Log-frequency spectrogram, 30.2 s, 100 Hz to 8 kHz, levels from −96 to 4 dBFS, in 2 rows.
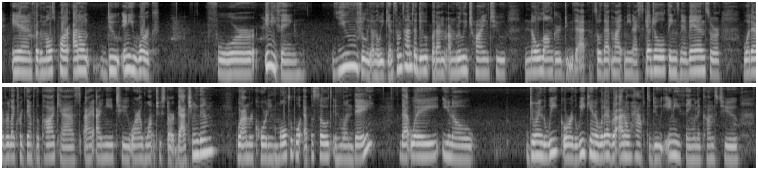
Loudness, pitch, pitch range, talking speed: -26 LUFS, 185 Hz, 175-195 Hz, 170 wpm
